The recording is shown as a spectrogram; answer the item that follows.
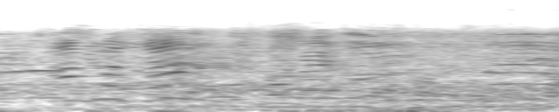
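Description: Children's high voices chattering and calling close by, over the steady murmur of a seated crowd.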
